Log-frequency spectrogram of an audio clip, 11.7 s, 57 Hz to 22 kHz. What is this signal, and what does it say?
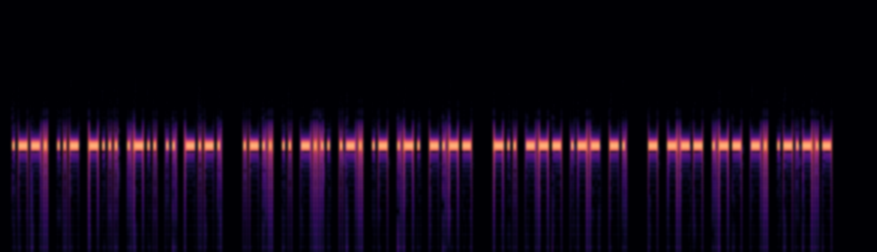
Morse code, heard as a keyed tone, about 28 wpm, 700 Hz. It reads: PUBLIC LIBRARY DOWN TOWN.
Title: Sentences from Top 1000 Words - Review Part 4 - 28wpm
